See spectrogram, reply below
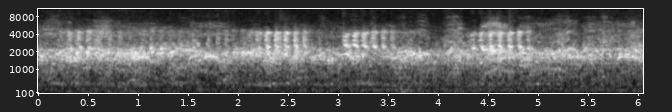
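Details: Great crested grebe of the nominate subspecies, recorded at Het Vinne, Zoutleeuw, Belgium, in May 2016: harsh, harmonic, rattling call bursts in short runs, set against a dense, constant chorus of other calling birds.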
